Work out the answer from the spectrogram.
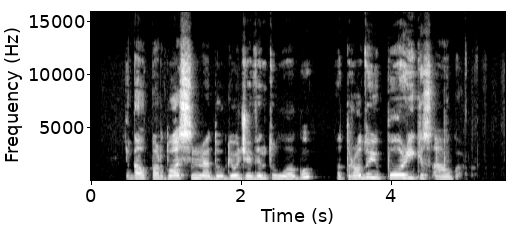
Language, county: Lithuanian, Vilnius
